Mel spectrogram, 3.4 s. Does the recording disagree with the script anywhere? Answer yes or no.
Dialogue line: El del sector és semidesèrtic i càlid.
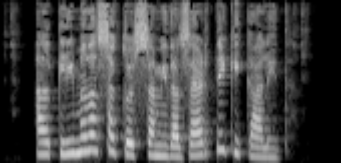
yes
